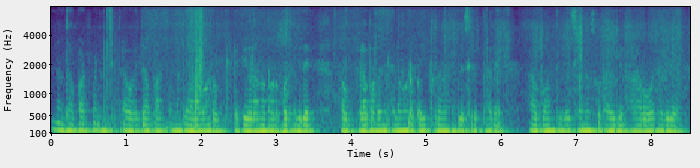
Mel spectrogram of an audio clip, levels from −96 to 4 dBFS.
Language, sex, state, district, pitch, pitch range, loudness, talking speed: Kannada, male, Karnataka, Gulbarga, 140 Hz, 140-145 Hz, -19 LUFS, 110 wpm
